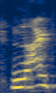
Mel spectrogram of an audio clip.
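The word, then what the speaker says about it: know: माने होता है जानना उसमें भी के बाद एन है तो किस साइलेंट रहेगा नो ना की नो आई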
